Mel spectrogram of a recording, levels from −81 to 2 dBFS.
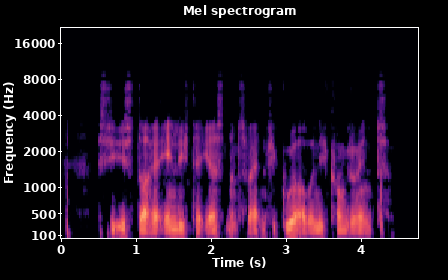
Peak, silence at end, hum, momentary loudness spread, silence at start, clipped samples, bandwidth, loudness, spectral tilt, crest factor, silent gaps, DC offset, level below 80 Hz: -4 dBFS; 0.4 s; none; 15 LU; 0.05 s; under 0.1%; 9 kHz; -24 LUFS; -7 dB/octave; 20 dB; none; under 0.1%; -60 dBFS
